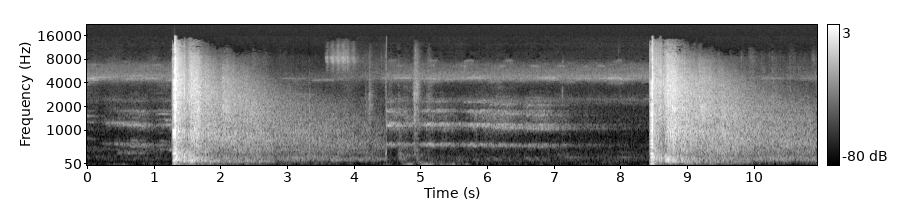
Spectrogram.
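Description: .30-30 rifle fired twice, about seven seconds apart, each shot followed by a long rolling echo that fades over several seconds. A few faint clicks come between the shots.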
